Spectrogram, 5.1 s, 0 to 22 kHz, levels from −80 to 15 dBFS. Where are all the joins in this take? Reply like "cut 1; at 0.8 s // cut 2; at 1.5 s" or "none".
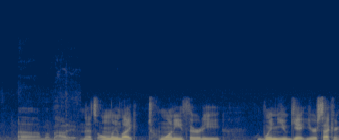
cut 1; at 1.2 s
